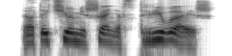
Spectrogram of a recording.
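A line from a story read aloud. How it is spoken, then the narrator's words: Angry question. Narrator (Russian): зло спросил лысый со шрамом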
